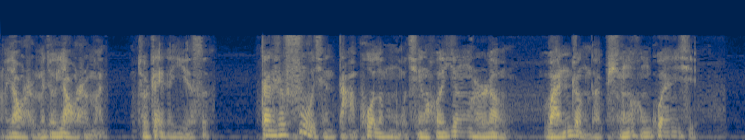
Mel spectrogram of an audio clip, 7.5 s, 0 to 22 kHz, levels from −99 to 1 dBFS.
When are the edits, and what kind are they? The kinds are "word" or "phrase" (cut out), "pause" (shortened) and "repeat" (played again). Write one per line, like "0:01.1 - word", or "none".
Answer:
none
